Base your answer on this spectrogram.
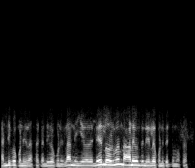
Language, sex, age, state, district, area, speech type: Tamil, male, 30-45, Tamil Nadu, Madurai, urban, conversation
